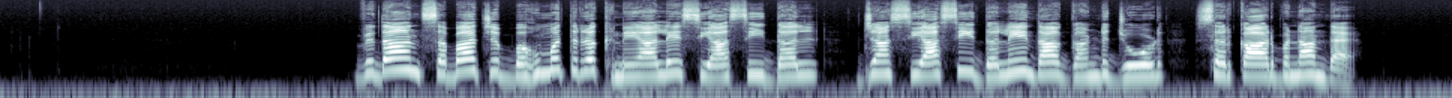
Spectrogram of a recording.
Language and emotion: Dogri, neutral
